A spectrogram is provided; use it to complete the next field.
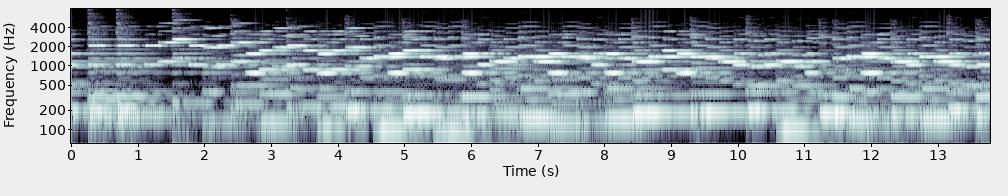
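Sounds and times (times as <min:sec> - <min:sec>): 
guitar: 0:00.0 - 0:13.7
oboe: 0:00.0 - 0:13.7
hornpipe: 0:00.3 - 0:13.7.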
